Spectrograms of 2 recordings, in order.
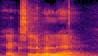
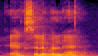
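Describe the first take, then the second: No difference in how they are said.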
